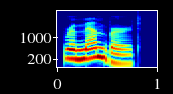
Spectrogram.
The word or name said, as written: remembered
